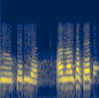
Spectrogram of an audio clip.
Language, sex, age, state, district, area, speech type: Tamil, female, 60+, Tamil Nadu, Vellore, urban, conversation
